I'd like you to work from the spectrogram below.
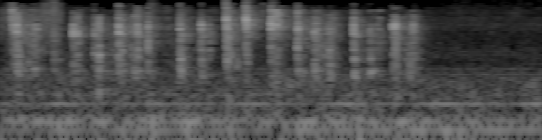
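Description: Rapid, steady keystrokes on a computer keyboard while entering text into a spreadsheet, a close, clicky run of taps over a low electrical hum, slowing and stopping near the end.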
